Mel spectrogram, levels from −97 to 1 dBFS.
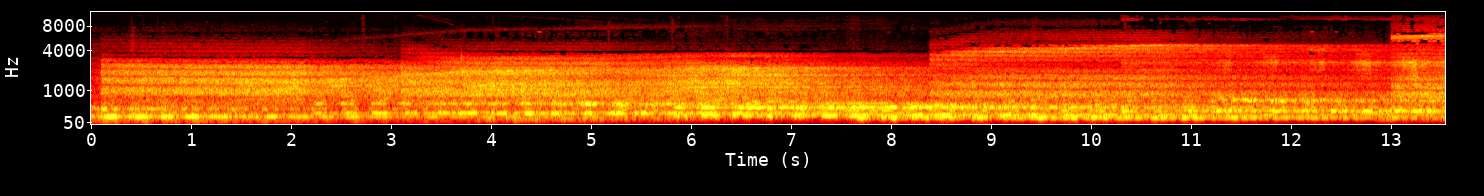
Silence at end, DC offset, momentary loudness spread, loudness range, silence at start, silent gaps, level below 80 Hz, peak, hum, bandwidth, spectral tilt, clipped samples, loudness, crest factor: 0 s; under 0.1%; 5 LU; 4 LU; 0 s; none; -72 dBFS; -8 dBFS; none; 10.5 kHz; -5 dB/octave; under 0.1%; -24 LUFS; 16 dB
